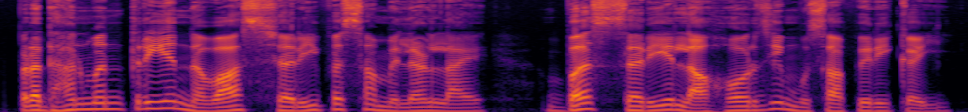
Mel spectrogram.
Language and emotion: Sindhi, neutral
